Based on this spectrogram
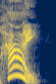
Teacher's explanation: el sonido de la i en hi se extiende como hi para mostrar que Jane está muy contenta de ver a Helen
